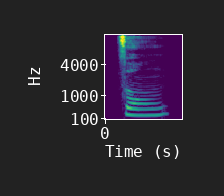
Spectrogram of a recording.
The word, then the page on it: 总: zǒng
